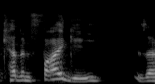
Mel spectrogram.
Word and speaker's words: Feige: you see the attitude of someone like kevin feige is that how you say his name i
